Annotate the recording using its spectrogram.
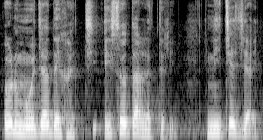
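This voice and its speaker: A woman's voice: on the low side, a little fast, warm tone, lightly acted. A woman reading the lines of a stern, determined housewife in a retold TV serial, firm and threatening.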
